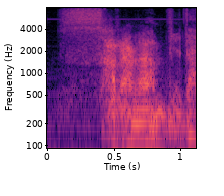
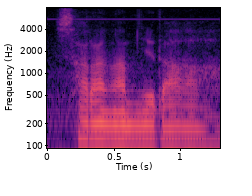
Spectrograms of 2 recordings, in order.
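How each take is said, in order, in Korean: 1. 이를 악물고 거칠게 말합니다. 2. 따뜻한 어조로 부드럽게 말합니다. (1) "막 그냥 이를 악물고 한단 말이죠" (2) "좀 편안한 마음으로 다정하게 해야 돼요"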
